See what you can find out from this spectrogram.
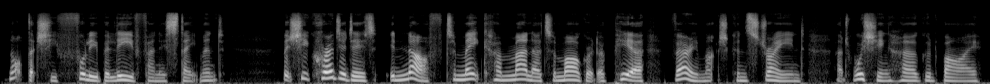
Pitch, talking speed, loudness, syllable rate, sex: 190 Hz, 155 wpm, -21 LUFS, 5.1 syllables/s, female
